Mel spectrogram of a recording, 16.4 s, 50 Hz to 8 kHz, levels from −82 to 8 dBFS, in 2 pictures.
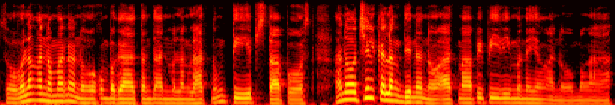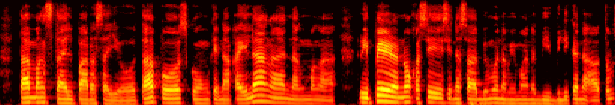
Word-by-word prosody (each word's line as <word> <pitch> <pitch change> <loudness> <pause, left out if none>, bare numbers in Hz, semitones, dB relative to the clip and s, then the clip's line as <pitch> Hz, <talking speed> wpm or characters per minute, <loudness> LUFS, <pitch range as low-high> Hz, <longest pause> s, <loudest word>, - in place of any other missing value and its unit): So, 125 -1 -6
walang 185 +7 +1
anuman 165 -3 +1
ano 115 -3 -2
kumbaga 120 -1 0
tandaan 115 -1 -4
mo 110 - -5
lang 110 0 -5
lahat 110 +1 -3
nung 155 +6 -8
tips 130 -3 -2
tapos 105 -1 -2 0.3
ano, 210 +7 +5
chill 260 +6 +4
ka 205 - +7
lang 180 -5 +4
din 145 -1 +2
ano 115 -6 -1
at 110 -1 -1
mapipili 125 +1 -2
mo 120 0 -4
na 115 0 -4
yung, 110 -1 -6
ano, 95 -2 -9
mga 95 0 -10 0.3
tamang 135 +1 +4
style 115 -5 -1
para 105 -1 0
sayo. 95 -2 -6
Tapos 120 +1 +2
kung 105 -1 -6
kinakailangan 120 +7 0
ng 105 -1 -5
mga 105 -2 -8 0.5
repair, 135 +5 +8
ano, 145 +1 +2
kasi 130 +2 0
sinasabi 110 -2 -2
mo 120 - -4
nang 110 -2 -5
may 105 - -7
mga 100 0 -7
nabibili 100 0 -7
ka 115 +1 -2
na 105 - -4
out 95 0 -5
of 115 +2 -7
115 Hz, 170 wpm, -23 LUFS, 105-130 Hz, 0.5 s, repair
